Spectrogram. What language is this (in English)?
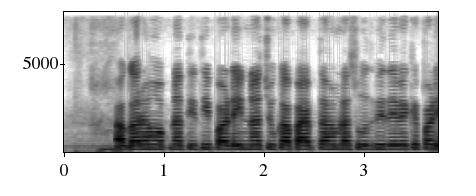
Magahi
